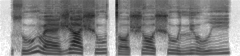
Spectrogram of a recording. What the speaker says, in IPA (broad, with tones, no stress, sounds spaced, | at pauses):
s u˩˥ β æ˨˩ ʒ a˦˨ ʃ u˦˥ t ɔ˨˩ ʃ ɔ˦˨ ʃ u˦˨ lʲ o˦˨ β i˦˥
